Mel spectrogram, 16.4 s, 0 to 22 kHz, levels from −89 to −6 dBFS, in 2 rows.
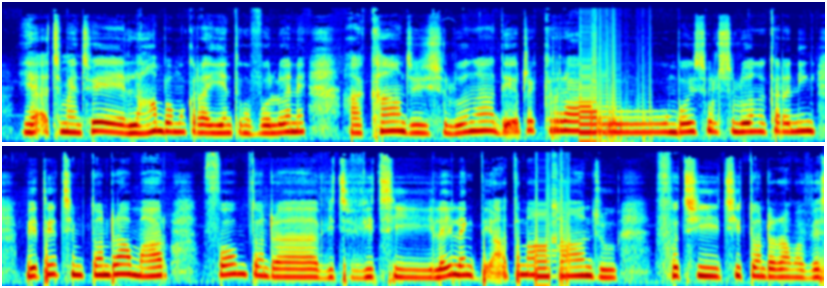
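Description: From 5.77 to 6.50 s, and again from 13.56 to 13.91 s, the speech goes robotic from repeated short buffers: a stiff, metallic 200 Hz buzz. It's likely a starved stream looping roughly 5 ms chunks, with most of the real audio skipped.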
